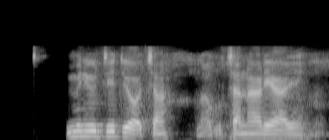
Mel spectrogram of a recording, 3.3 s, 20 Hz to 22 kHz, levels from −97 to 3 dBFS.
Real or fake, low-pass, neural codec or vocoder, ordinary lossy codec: fake; 5.4 kHz; codec, 16 kHz, 2 kbps, X-Codec, WavLM features, trained on Multilingual LibriSpeech; AAC, 32 kbps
